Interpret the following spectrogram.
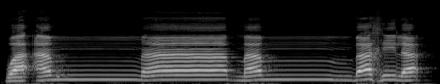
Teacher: এখানে মিম মুশাদ্দাদের প্রথম হলো গুন্না, আর তারপরে মা আলিফ আছে এখানে মাদ্দা, অর্থাৎ লম্বাও করতে হবে, প্রথমে গুন্না করব তারপরে লম্বা করবো এক আলিফ। ওয়া আম এই পর্যন্ত আপনার গুন্না হয়ে গেছে।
